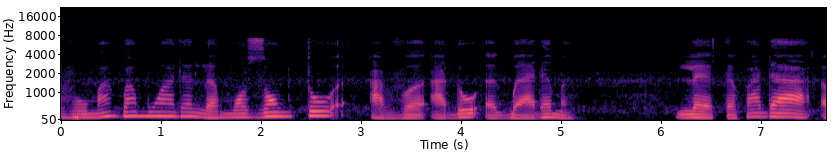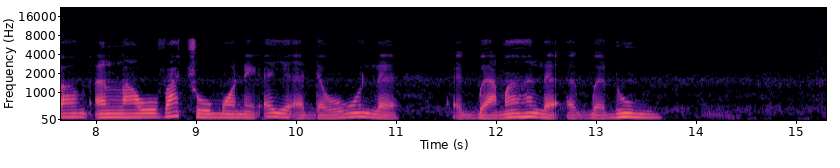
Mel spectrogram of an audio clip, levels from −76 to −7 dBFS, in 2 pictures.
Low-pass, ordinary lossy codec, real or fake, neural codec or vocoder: 7.2 kHz; MP3, 64 kbps; real; none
